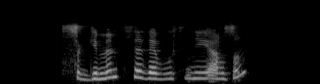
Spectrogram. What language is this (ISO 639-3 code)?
kab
